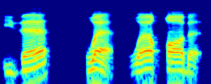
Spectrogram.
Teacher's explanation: Zal, jangan jadikan zai. Dia zal. Keluarkan lidah sedikit, lembut je.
